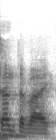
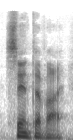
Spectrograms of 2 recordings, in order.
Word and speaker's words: Santa Vall: familiar, Santa Velo Santa Velo, how do they pronounce it? What do they say? Santa Velo. Santa Velo.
